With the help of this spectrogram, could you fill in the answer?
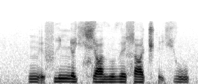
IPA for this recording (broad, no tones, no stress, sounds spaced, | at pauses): n ḛ f i ɲ ɑ ç ɕ ɑ ð u ð e ɬ ɑ t͡ʃʼ ḛ ç u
